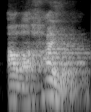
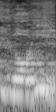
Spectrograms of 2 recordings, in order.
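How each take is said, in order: First: The name begins with 'a' and has 'a' vowels. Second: The name begins with 'e' and has 'o'. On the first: The speaker calls it right. "But that's Alahayim" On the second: The speaker calls it wrong. "right there they got Elohim"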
